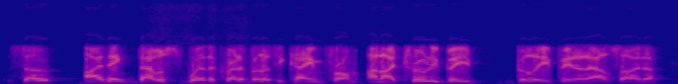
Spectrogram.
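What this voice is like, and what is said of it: British accent. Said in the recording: “I'm actually originally from the UK. ... Is that where that accent's from? ... I'm not from Boston.”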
